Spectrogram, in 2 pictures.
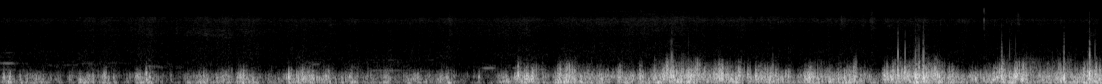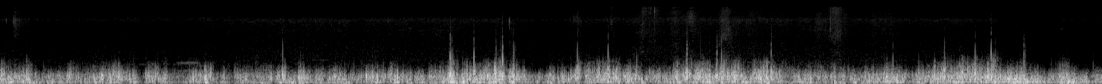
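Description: Gusty wind buffeting the microphone: a rough, uneven low rumble that surges and drops, quieter at first and heavier from about five seconds in.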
